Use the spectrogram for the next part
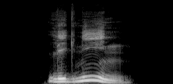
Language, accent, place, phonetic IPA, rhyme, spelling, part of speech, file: German, Germany, Berlin, [lɪˈɡniːn], -iːn, Lignin, noun, De-Lignin.ogg
- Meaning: lignin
